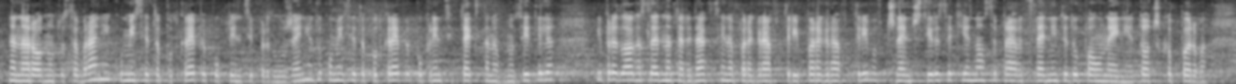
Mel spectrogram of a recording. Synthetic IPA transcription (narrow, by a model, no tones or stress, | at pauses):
nɐnɐɾɔd̪not̪osɐbɾaniɛkomisijət̪əpot̪kɾɛpʲjəpopɾint̪sipːɾɛd̪lˠoʒɛnʲiɛt̪okomisijət̪əpot̪kɾɛpʲjəpopɾint̪sip̚t̪ɛkst̪ənɐvnosit̪ɛlʲə | ipɾɛd̪lˠaɡəslɛd̪nət̪əɾɛd̪ak̚t̪sijənɐpɐɾɐɡɾaft̪ɾipəɾɐɡɾaft̪ɾivəft͡ʃlɛnt͡ʃɛ̥t̪iɾɛsɛt̪iɛd̪nɔsɛpɾavʲət̪slɛd̪nit̪ɛd̪opɐlˠnɛniət̪ɔt͡ʃkəpɤɾvə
